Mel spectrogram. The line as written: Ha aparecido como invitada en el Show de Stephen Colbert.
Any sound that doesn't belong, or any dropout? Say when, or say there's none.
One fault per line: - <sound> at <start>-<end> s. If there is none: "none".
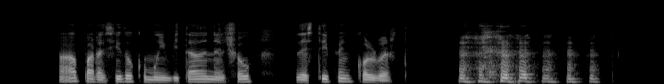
- laugh at 4.6-6.0 s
